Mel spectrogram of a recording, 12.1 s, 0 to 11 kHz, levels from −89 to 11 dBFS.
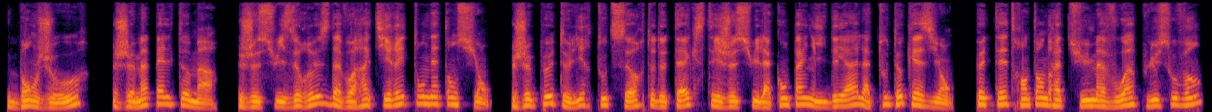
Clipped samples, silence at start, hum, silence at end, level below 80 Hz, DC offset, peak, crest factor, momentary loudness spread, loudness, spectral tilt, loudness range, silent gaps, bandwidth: under 0.1%; 0.05 s; none; 0.1 s; -52 dBFS; under 0.1%; 0 dBFS; 14 dB; 3 LU; -15 LUFS; -5 dB/octave; 1 LU; 0.92-1.12 s, 2.19-2.37 s, 4.92-5.11 s, 9.56-9.74 s; 10.5 kHz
